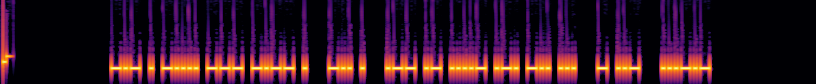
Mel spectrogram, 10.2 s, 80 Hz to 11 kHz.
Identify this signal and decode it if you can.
Morse code, heard as a keyed tone, about 30 wpm, 700 Hz. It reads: KE6OYE DE WA4RDS TU <SK>
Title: Practice QSO - Exchange 4 - Ending - 30wpm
